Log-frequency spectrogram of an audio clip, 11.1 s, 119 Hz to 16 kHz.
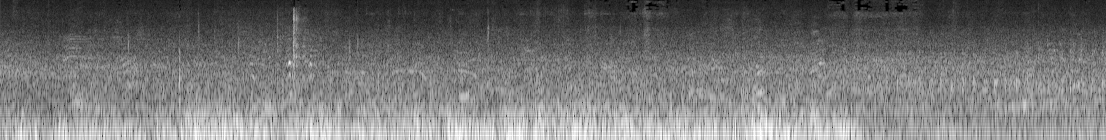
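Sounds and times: low rumble of wind: 0.0 - 11.0
traffic rumble: 0.0 - 11.0
faint wavering voices: 0.5 - 11.0.

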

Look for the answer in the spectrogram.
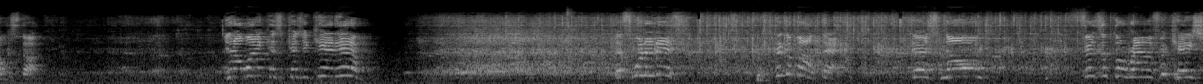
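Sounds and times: audience applauding: 4.5 - 11.6.

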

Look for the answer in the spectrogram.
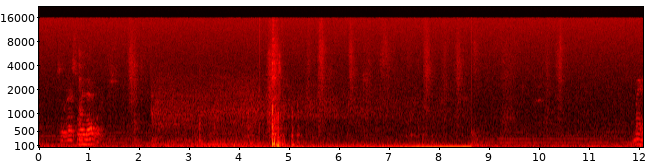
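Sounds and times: steady low hum: 1.4 - 12.0.

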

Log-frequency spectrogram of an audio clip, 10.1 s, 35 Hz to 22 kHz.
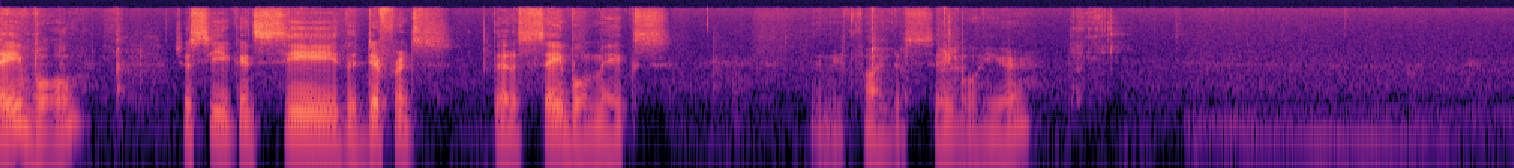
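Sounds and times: low steady hum: 7.7 - 10.0.

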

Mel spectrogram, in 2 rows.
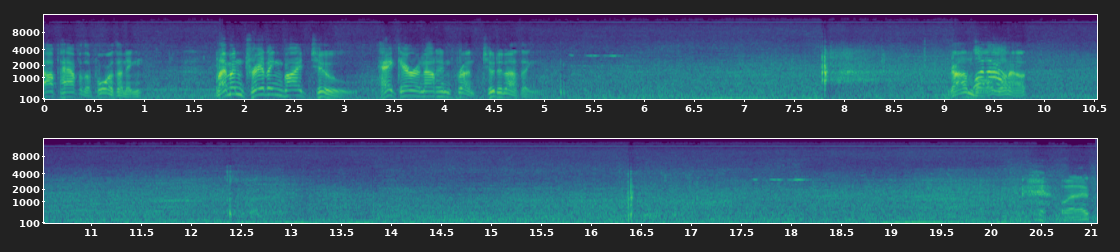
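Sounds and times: broadcast hiss and hum: 0.0 - 19.2
faint ballpark ambience: 0.0 - 21.0
sharp knocks: 7.8 - 8.9.

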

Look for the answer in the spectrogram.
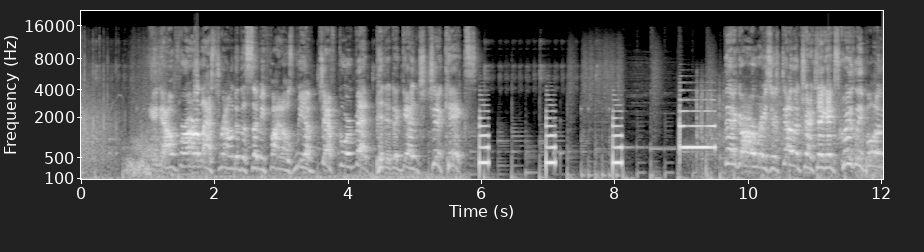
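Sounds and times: countdown beeps: 8.0 - 8.2, 9.0 - 9.6.

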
